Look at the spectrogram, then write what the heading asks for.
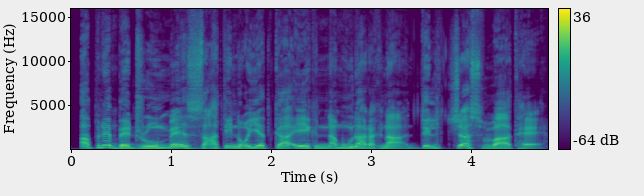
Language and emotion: Urdu, happy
